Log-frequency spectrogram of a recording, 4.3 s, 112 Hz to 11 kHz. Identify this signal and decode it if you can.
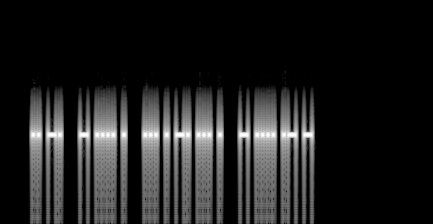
Morse code, heard as a keyed tone, about 44 wpm, 700 Hz. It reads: IN THE SENSE THAT
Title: Sets of 4 Words 45wpm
